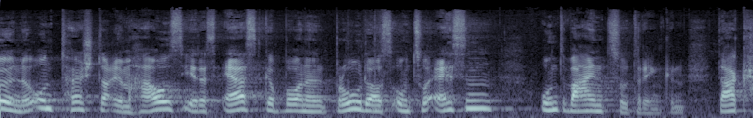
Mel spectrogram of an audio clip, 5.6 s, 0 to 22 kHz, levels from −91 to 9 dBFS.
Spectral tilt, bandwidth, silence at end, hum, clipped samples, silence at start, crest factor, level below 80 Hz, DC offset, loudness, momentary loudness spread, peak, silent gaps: -4.5 dB/octave; 17.5 kHz; 0 s; none; under 0.1%; 0 s; 18 dB; -58 dBFS; under 0.1%; -22 LUFS; 11 LU; -4 dBFS; none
